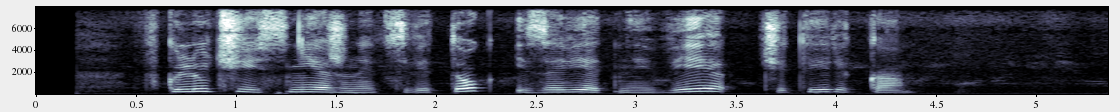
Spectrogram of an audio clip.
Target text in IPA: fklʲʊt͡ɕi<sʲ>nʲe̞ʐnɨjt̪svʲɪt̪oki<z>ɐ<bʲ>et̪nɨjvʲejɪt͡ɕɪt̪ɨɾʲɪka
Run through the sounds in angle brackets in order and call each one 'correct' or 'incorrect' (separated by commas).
correct, correct, incorrect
